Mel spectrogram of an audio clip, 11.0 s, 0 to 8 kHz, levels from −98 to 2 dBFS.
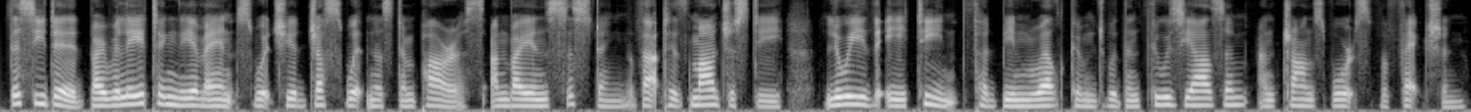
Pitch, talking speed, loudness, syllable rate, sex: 180 Hz, 175 wpm, -17 LUFS, 4.8 syllables/s, female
